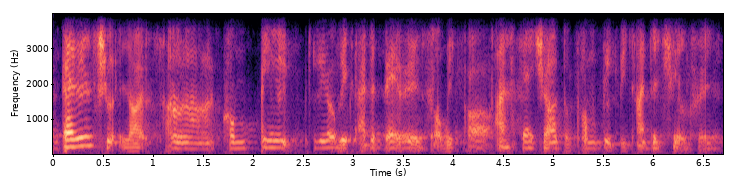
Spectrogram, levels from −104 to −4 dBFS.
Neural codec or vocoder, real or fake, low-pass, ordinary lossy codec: codec, 24 kHz, 1.5 kbps, HILCodec; fake; 3.6 kHz; Opus, 24 kbps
